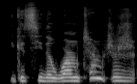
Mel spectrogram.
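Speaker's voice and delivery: quick line, voice breaking partway through. Walking viewers through a temperature map, the speaker's voice cracks. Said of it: "Sorry about that voice crack".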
